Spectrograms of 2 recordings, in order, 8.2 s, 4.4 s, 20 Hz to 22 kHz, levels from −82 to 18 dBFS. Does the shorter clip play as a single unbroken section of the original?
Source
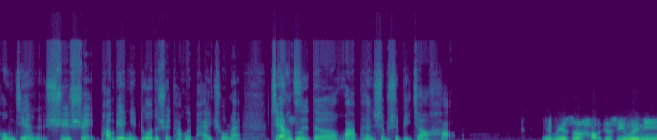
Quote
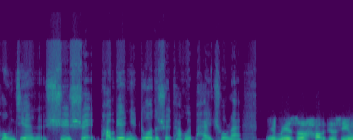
no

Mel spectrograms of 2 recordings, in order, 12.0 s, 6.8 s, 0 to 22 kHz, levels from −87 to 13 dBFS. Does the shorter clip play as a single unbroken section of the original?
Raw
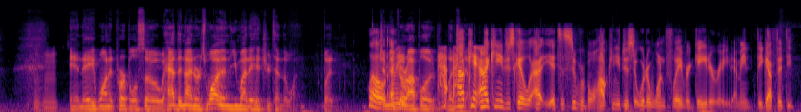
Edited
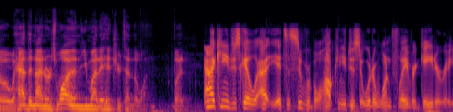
no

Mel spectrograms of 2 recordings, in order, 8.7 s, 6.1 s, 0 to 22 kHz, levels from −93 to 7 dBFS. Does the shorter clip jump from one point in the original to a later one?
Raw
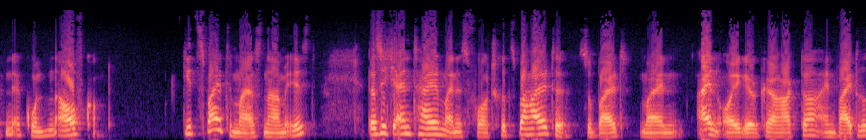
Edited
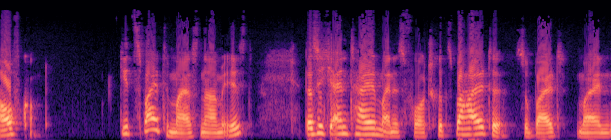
no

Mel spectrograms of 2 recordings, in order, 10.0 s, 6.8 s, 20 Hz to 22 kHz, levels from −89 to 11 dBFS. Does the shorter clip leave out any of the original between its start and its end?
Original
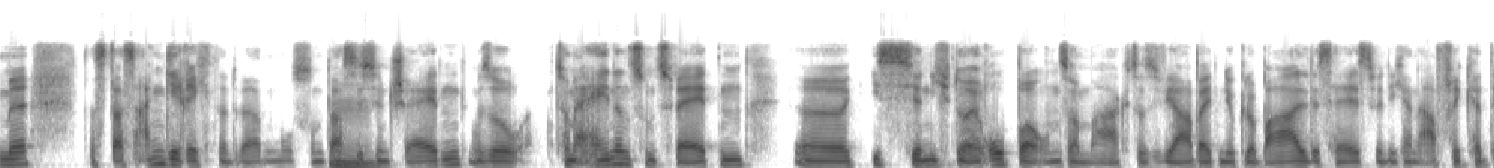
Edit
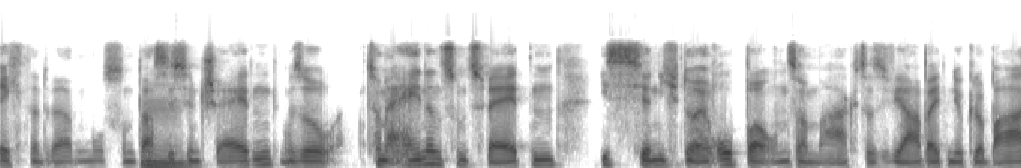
yes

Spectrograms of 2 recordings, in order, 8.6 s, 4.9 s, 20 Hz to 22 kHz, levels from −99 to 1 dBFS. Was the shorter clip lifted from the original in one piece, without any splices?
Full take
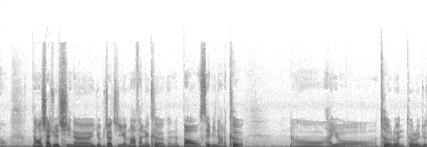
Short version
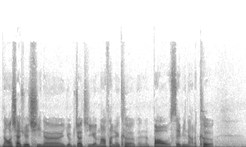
yes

